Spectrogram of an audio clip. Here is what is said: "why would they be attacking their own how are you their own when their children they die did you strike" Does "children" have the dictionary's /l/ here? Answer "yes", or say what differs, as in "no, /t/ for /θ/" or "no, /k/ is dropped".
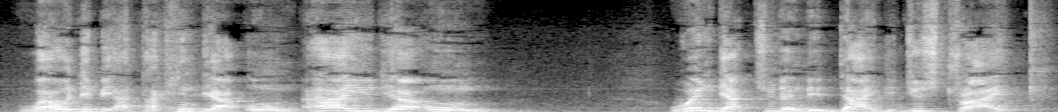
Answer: no, /l/ is dropped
